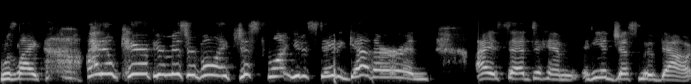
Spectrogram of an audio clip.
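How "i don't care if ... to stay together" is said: very high, shrieking, screaming outburst. Retelling the older daughter's outburst after school: imitating a daughter screaming. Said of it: "was screaming".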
